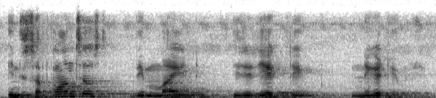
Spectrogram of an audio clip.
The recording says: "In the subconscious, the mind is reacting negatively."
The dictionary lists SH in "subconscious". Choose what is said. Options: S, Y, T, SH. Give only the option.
S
